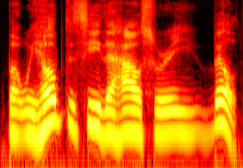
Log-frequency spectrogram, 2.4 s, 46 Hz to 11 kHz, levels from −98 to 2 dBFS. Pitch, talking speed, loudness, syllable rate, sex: 155 Hz, 200 wpm, -18 LUFS, 4.4 syllables/s, male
